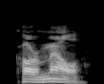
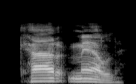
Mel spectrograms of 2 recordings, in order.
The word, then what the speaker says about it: Carmel: Should not be pronounced Carmel. It is Lohe Carmel.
